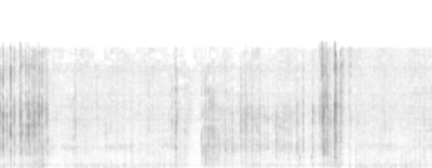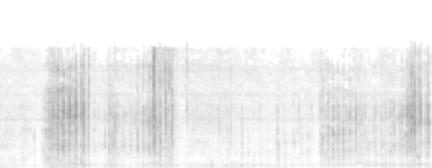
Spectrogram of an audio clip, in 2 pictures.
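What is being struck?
Spiral notebook with textured plastic cover.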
